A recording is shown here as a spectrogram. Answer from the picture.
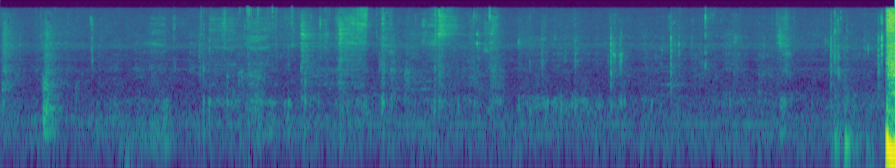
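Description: Close-up chewing and crunching of crispy fried chicken, with scattered small crackles and mouth sounds. Loud electronic dance music cuts in suddenly at the very end.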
